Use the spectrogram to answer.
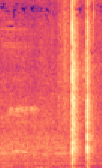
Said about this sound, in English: Sorry, I just slapped a ball out of his hand. Like full on, like just all you heard was just.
